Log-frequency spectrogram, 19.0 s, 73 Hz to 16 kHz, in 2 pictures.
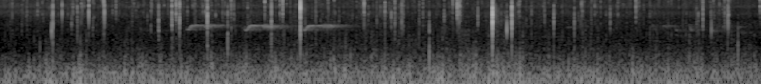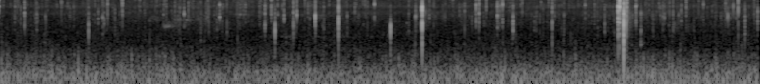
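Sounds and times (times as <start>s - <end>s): campfire flames rumbling: 0.0s - 19.0s
wood crackling and popping: 0.0s - 19.0s.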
